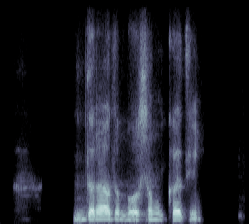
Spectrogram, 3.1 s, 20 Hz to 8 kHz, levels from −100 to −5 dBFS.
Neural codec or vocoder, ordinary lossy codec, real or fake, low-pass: codec, 44.1 kHz, 2.6 kbps, SNAC; Opus, 24 kbps; fake; 7.2 kHz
